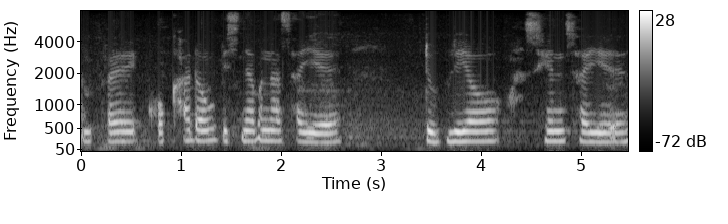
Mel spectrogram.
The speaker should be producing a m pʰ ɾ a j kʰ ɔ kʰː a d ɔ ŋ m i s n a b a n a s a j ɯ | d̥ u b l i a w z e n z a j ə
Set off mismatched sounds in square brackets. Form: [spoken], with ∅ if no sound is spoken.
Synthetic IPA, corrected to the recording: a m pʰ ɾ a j kʰ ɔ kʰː a d ɔ ŋ [b] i s n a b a n a s a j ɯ | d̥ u b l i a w [s] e n [s] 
